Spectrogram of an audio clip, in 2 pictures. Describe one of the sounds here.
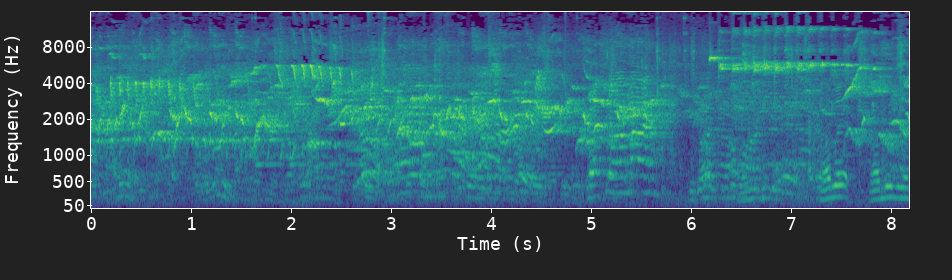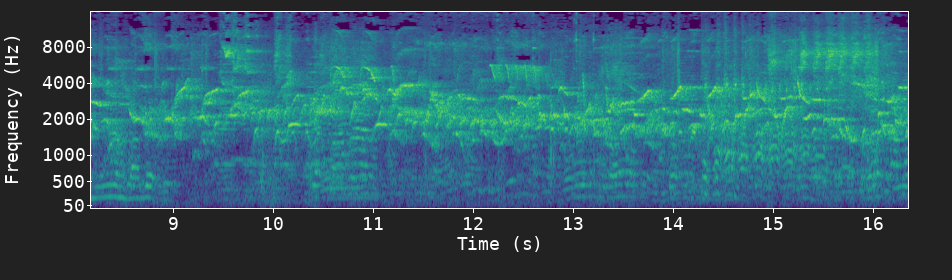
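Many caged birds chirp and sing loudly all at once.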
